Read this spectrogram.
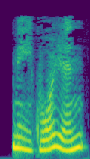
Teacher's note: The tone first falls, then rises twice.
